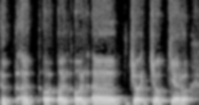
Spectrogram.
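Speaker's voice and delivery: stammering beginner fumbling for Spanish; mock tongue-tied hesitation; hammed-up fumbling for words; tongue-tied learner. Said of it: "I was getting tongue-tied and be like".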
